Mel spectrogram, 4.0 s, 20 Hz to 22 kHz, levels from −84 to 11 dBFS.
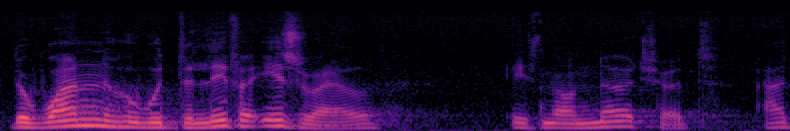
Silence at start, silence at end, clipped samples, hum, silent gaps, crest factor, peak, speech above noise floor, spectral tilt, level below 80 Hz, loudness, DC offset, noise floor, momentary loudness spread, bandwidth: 0.05 s; 0 s; under 0.1%; none; none; 18 dB; -10 dBFS; 32 dB; -7 dB/octave; -72 dBFS; -29 LUFS; under 0.1%; -60 dBFS; 19 LU; 15.5 kHz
